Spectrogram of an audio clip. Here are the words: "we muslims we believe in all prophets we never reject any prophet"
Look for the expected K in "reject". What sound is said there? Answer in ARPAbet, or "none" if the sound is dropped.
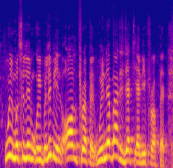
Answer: none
